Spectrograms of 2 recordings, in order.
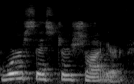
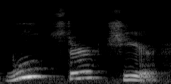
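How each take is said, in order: First: Worcestershire said as spelt, every syllable; spelling pronunciation. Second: Worcestershire as WUS-ter-sheer, slow and clear; three-syllable Worcestershire. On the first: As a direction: read Worcestershire literally, all syllables. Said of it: "something like Worcestershire". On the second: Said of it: "So basically three syllables". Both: Shown as a demonstration.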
